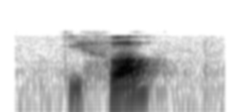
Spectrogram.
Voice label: "farb", alsace; vin; couleur

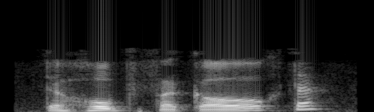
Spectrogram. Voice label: "hopfegarte", alsace

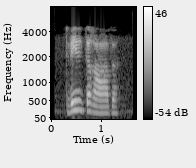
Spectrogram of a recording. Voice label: "rawe", alsace

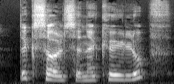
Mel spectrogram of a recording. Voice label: "gsalzene kuejelhopf", alsace

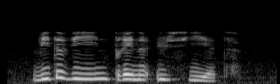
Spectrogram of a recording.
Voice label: "win usseht", Bas Rhin; vin; aspect du vin

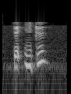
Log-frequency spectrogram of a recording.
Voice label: "igel", alsace

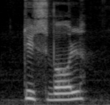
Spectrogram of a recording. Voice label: "uswahl", alsace

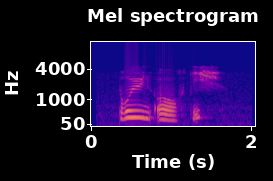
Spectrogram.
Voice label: "brunartig", Bas Rhin; vin

